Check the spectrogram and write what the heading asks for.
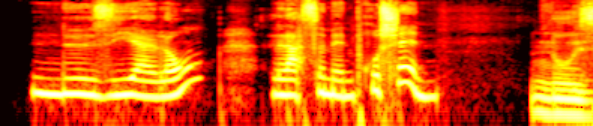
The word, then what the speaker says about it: nous y allons: And notice that we pronounce the s of nous y allons.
